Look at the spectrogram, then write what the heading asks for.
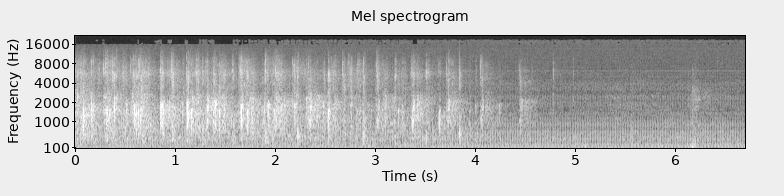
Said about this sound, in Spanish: y seguidamente las palabras de la homenajeada con la Orden Nacional al Mérito Comuneros, la artista, compositora y activista social, la señora Teresa Parodi, a quien recibimos con un fuerte aplauso.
